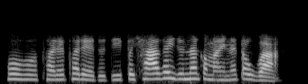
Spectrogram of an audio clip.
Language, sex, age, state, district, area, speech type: Manipuri, female, 18-30, Manipur, Kangpokpi, urban, conversation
